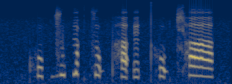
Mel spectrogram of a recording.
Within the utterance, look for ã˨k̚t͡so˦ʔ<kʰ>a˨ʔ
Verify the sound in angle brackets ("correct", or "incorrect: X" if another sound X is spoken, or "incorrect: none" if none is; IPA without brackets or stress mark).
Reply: incorrect: pʰ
